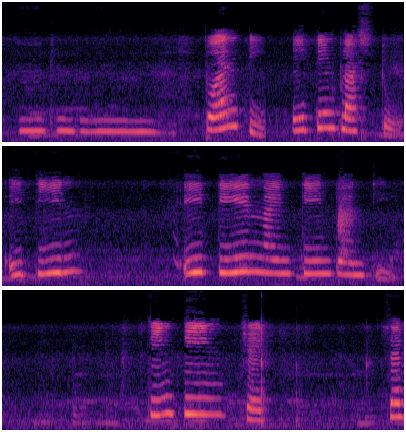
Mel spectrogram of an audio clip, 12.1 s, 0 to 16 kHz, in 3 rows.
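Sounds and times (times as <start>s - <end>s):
child humming: 0.0s - 1.7s.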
